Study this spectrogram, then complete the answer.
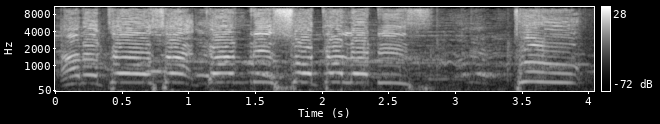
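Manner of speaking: excited shout. Real, not acted. Score after goal.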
